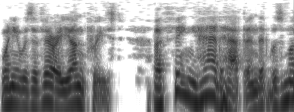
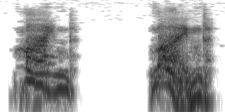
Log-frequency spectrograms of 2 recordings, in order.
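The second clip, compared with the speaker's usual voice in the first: priest yelling his disbelief, the first much higher; yelled; 10 semitones higher than usual. A narrator's reading. Old priest yelling at the young man through the grill. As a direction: shout the word back in outrage. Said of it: "yelled the priest".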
